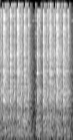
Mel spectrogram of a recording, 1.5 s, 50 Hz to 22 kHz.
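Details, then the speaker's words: Jumping Jack pinball machine; rapid mechanical clatter in bursts about every 0.8 seconds: outhole kicker circuit, shared with the pop-up reset, keeps cycling but never ejects the ball. "uit that's popping these up is also the same circuit that's po supposed to kick that ball out but the ball's not kicking out out so that was the confusing part"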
